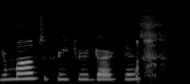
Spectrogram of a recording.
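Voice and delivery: soft, quiet remark pitched very high. Narrating your character's remark during a battle in an actual-play game, said quietly. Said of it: "you hear him quietly say".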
